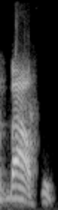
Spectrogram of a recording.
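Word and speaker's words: Balfe: I can't pronounce the woman's name. Is it Kate? It's Catriona. It's Katrina Bauf. Katrina Bauf.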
